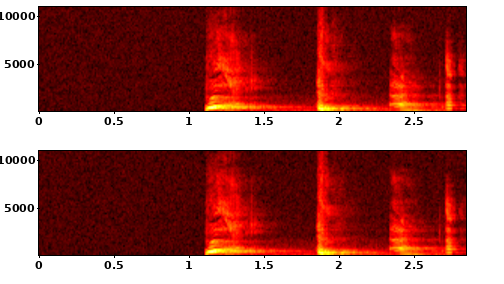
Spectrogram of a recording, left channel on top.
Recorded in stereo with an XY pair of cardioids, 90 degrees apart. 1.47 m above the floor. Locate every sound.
1.1 s a shout: straight ahead, 1.0 m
